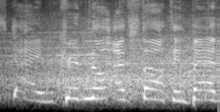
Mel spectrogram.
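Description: Football match TV commentary playing back at low level: a man's voice talking over steady stadium crowd noise.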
